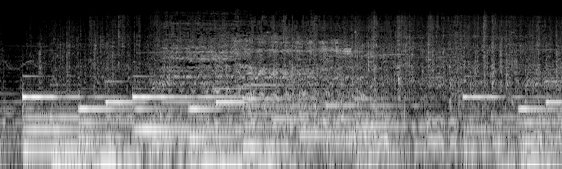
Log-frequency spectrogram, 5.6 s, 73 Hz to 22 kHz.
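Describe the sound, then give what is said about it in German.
A horse whinnies and its hooves clip-clop as it draws a wooden cart along a bumpy path in southern France on a summer day in 1895. The sound is sustained and fairly loud throughout. “Ein Pferdewagen rumpelt den holprigen Weg entlang.”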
